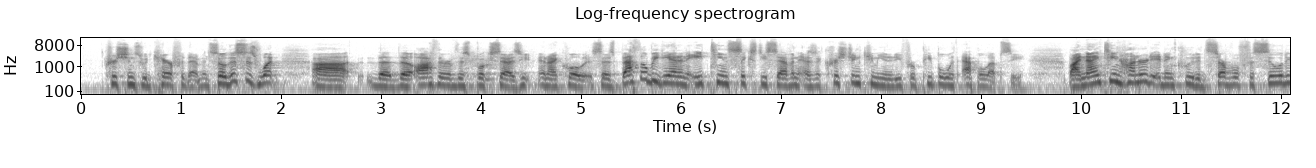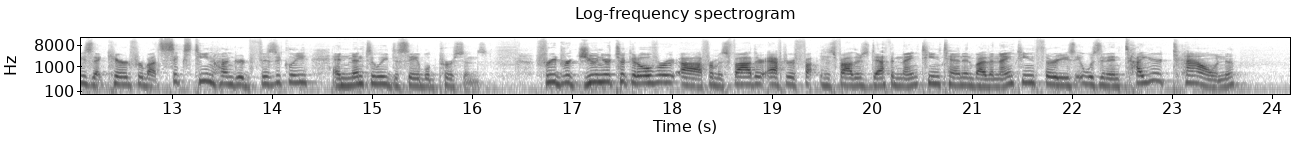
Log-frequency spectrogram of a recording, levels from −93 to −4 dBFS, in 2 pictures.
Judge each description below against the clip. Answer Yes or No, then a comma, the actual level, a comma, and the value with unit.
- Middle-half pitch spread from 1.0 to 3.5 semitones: No, average, 4.3 semitones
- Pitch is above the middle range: Yes, high, 195 Hz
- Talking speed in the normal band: Yes, average, 190 wpm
